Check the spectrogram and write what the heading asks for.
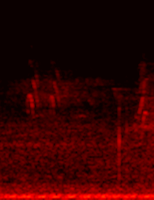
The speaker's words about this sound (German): Und da sind sie, die Sittiche. Sittiche, wie heißen die denn, die, die Vögel? Ha grüne Halsbandsittiche oder irgend sowas? Ja.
